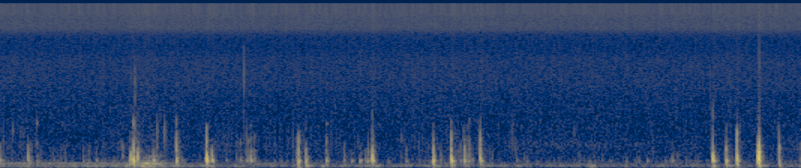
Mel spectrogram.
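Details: Person sick for days with stomach pain, diarrhea and nausea: irregular low gurgles and short rumbling bursts against a quiet background; borborygmi, stomach growling during upset stomach.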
